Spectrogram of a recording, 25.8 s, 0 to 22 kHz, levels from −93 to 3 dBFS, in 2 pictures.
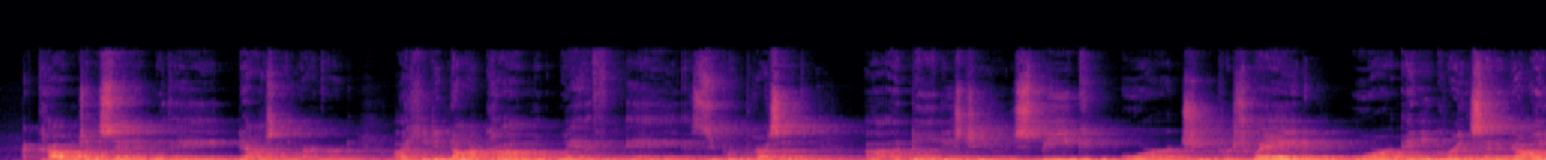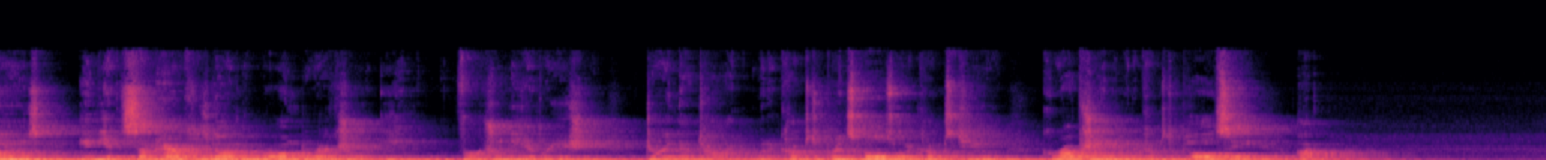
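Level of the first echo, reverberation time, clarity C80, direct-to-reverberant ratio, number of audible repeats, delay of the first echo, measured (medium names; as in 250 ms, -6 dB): no echo, 2.3 s, 3.0 dB, -2.5 dB, no echo, no echo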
